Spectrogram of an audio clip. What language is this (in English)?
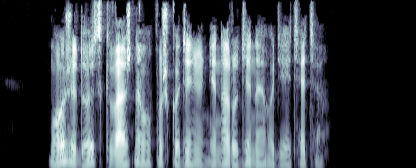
Slovak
